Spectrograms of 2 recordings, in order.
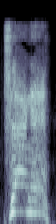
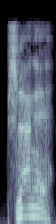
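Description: First: High, louder second call. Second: Calling out. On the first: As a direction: call the servant sharply. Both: Acted. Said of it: "rief Saruman".

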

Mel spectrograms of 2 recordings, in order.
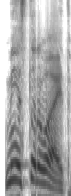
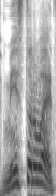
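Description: First: Much higher, anxious call; excited calling. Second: High, urgent repeated call; excited calling. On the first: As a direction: call out to him in alarm. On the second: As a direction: call again, worried. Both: Acted. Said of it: "прибежал возбуждённый Артур".

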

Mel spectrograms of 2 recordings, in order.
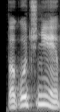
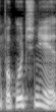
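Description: First: Louder, higher call to squeeze in. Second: Said in the usual way. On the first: Acted. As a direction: call the group closer. Uncle herding the family photo.

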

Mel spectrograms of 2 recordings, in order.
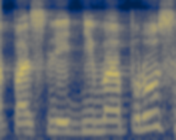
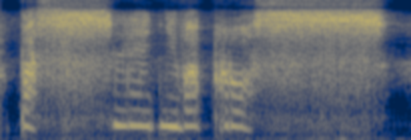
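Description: First: Said in the usual way. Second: High, slow creature hiss; sibilant, drawn-out echo; Gollum's echo. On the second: A narrator's reading. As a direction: repeat it high with long hissed s sounds. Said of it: "повторил Голлум".

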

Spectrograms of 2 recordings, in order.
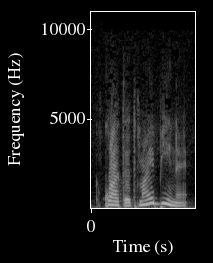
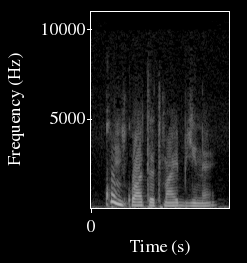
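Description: First: Said in the usual way. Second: "cum" asked in mild wonder, pitch rising on it; surprised question. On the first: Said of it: "zise omul". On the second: A narrator's reading. Wife questions her husband's "so much the better", mildly surprised. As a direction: echo it back as a puzzled question. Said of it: "se miră femeia".

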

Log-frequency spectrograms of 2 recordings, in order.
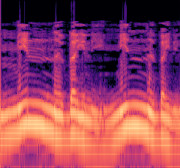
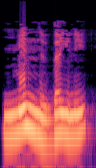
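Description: First: من بين with a fully sounded nun before the ba; very slow, loud, nun pressed hard against the ba; heavy clear nun. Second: من بين said as mim bayn, lips closed; very slow and loud, nun flipped to mim; nun turned to mim. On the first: Teacher shows the clumsy clear nun in من بين. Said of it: "لكن لاحظوا الثقل". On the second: Teacher shows iqlab, nun becoming mim. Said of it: "تغير الحرف". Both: Shown as a demonstration.

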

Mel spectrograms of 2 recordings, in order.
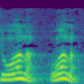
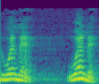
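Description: First: ولا as dark "waw-law"; wrong heavy lam. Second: ولا as thin "wae-lae"; light lam. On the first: Teacher shows what not to say, wrong heavy lam. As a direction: thicken و and ل in ولا. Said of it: "ما تقولش". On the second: Teacher models it for the student, light lam. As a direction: keep both و and ل light in ولا. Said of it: "وكل لام في القرآن حروف مرققة". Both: Shown as a demonstration.

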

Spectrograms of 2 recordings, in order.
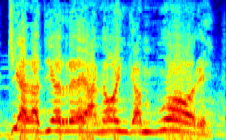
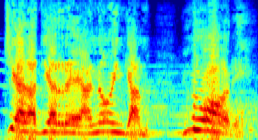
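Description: The two takes are said the same way.

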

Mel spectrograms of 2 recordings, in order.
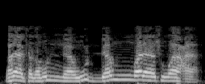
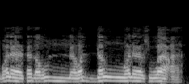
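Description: First: ودا with damma on the waw, "wuddan"; Qalun reading. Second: Said in the usual way. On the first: Shown as a demonstration. Teacher demonstrating Qalun's variant, ودا said "wuddan". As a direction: slowly recite ودا as "wuddan", u after the w. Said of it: "قرأ قالون بضم الواو هكذا". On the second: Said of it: "قوله تعالى".

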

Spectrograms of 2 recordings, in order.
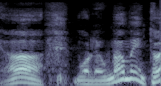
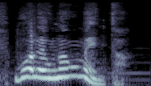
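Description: First: Said in the usual way. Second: Sudden high, loud mock exclamation; scornful "ah, so that's it"; mocking realization. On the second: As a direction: sneer it out, much higher and louder, as if you've caught him. Egström mocks the guessed motive.

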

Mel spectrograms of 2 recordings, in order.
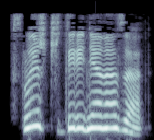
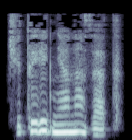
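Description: First: High, excited call, only mildly louder; shouting into phone. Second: Said in the usual way. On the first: A narrator's reading. Stas relays the news to Vlad by phone, calling out high. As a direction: relay it down the line, pitched right up. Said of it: "продолжал кричать в трубку". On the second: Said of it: "ответил я".

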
